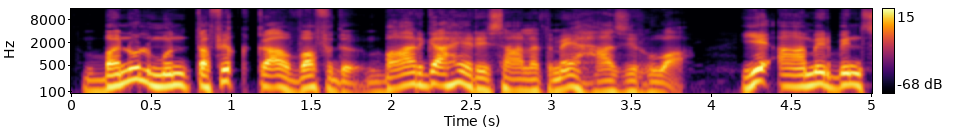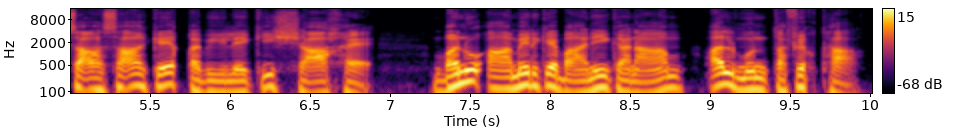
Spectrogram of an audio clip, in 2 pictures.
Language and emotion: Urdu, neutral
